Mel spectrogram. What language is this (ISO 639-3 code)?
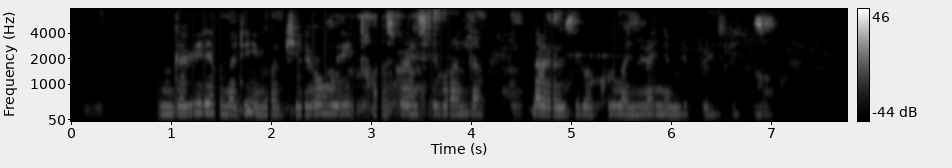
kin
